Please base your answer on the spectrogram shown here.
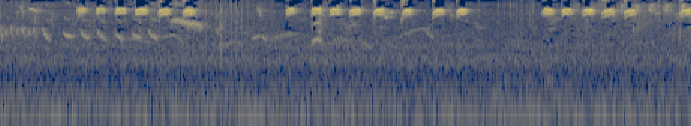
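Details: A Gouldian finch chick begs for food with rapid bursts of thin, high, scratchy chirps, about five or six a second, while the adult pair drinks water nearby and gives lower chattering notes.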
